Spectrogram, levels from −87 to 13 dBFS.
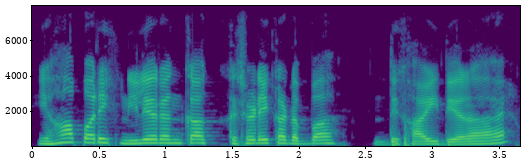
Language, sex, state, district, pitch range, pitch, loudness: Hindi, male, Jharkhand, Ranchi, 155-200 Hz, 180 Hz, -14 LUFS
